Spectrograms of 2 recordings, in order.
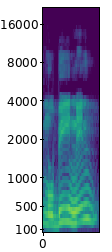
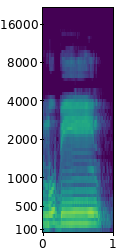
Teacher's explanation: اور اس کے بعد نون جو ہے وہ وقف کی وجہ سے ساکن ہو جائے گا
